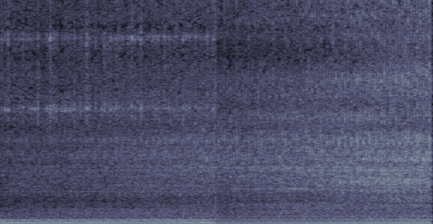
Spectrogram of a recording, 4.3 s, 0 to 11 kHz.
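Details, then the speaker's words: Mk1 Ford Escort with rebuilt YB engine after fixing low oil pressure, cold idle about 990 rpm, oil pressure about 78 psi, four times before: steady, deep, even low beat, mechanically much quieter, no tapping or knocking; normal idle. "already it's a lot quieter mechanically which is great"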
